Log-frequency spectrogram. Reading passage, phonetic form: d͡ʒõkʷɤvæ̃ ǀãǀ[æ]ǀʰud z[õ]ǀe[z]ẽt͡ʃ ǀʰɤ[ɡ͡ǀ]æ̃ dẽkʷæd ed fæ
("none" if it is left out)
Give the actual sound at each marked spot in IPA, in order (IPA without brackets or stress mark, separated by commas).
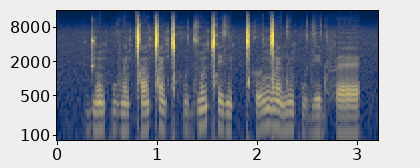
æ̃, ũ, z, ŋ͡ǀ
